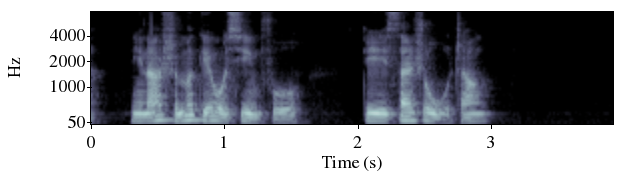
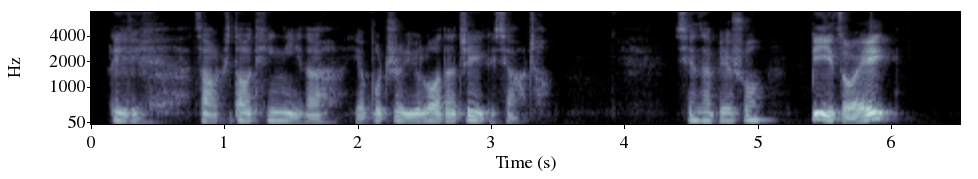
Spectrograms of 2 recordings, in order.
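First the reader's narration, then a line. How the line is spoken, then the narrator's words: Rough interruption. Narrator (Chinese): 就被一个小弟粗暴的打断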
